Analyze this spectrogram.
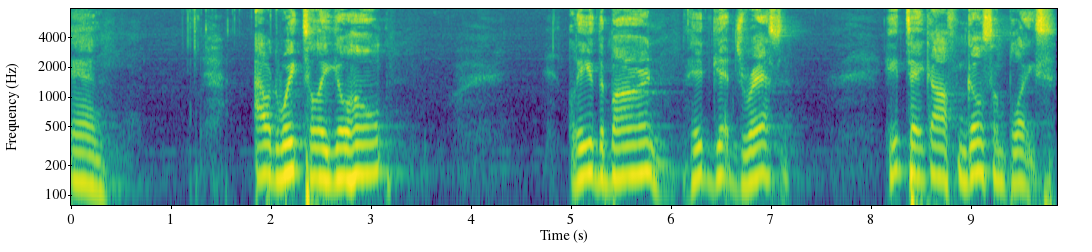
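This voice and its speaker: Speaking with a Southern US accent, a man uses a fairly high pitch and a somewhat breathy voice, moving at a very slow pace with fairly even intonation and long, frequent pauses. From US South, upstate South Carolina. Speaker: blues musician. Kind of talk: storytelling on stage. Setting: stage with audience.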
